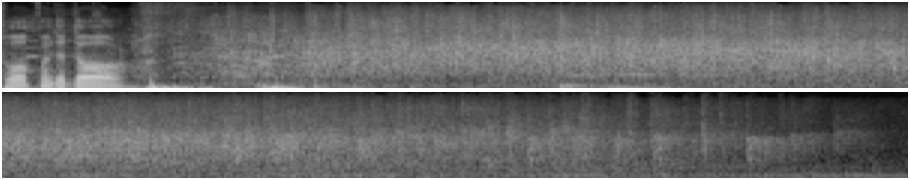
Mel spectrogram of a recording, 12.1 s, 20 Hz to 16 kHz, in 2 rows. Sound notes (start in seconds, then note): 0.8 laughter; 1.4 applause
